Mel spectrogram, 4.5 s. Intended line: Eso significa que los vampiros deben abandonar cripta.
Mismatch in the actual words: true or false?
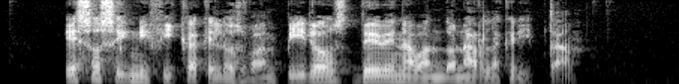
true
